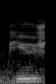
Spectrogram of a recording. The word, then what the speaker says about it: Puig: so there she is the pews I believe I'm saying it right sorry if I'm not but I believe someone got hurt some bills pronounce it that way is p-u-ig and uh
